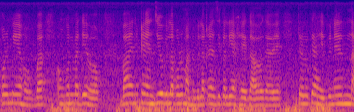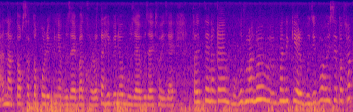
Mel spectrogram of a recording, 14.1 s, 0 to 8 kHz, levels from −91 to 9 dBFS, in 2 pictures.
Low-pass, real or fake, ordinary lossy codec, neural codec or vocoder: none; real; none; none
